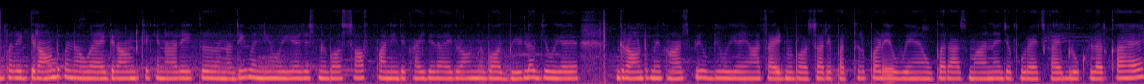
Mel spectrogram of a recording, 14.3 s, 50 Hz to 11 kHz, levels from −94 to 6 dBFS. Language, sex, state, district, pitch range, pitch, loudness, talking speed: Hindi, female, Bihar, Jamui, 215-225 Hz, 215 Hz, -29 LUFS, 235 wpm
